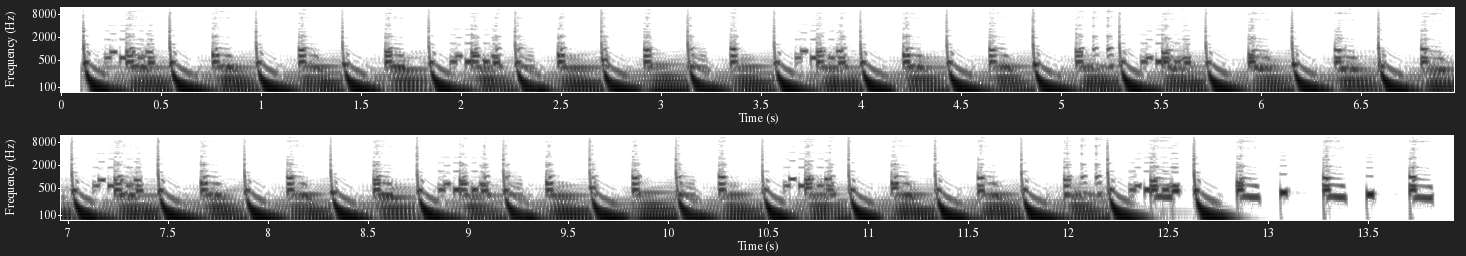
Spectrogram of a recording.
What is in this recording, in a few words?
phonk cowbell drift phonk; Phonk Ringtone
